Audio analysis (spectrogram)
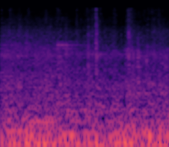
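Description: Steady rain falls outdoors where potted indoor plants have been set out, a constant dense hiss with scattered sharper drops, no voices.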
